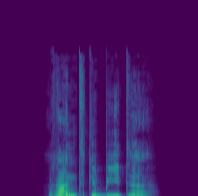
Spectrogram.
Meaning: 1. nominative/accusative/genitive plural of Randgebiet 2. dative of Randgebiet
- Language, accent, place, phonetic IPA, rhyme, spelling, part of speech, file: German, Germany, Berlin, [ˈʁantɡəˌbiːtə], -antɡəbiːtə, Randgebiete, noun, De-Randgebiete.ogg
